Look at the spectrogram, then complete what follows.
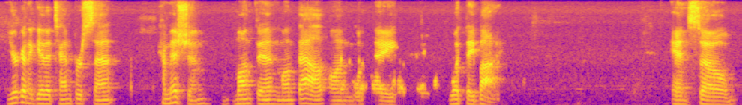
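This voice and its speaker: A man's voice: mid-range voice, a bit bright. An older man hosting an online networking event, talking informally and rambling a little as he presents and takes questions. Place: online video call.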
